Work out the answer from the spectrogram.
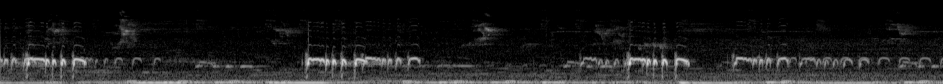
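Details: Zebra dove singing energetically at Lebaran, intended as a tutor recording for other birds: four phrases of quick, clipped, bubbling coos, each trailing into a rolling run of notes, set against a pulsing low drone.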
